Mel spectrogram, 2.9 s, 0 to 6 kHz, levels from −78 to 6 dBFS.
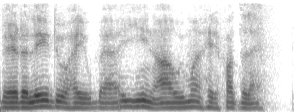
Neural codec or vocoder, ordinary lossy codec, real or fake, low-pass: codec, 16 kHz in and 24 kHz out, 0.4 kbps, LongCat-Audio-Codec, fine tuned four codebook decoder; AAC, 32 kbps; fake; 5.4 kHz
